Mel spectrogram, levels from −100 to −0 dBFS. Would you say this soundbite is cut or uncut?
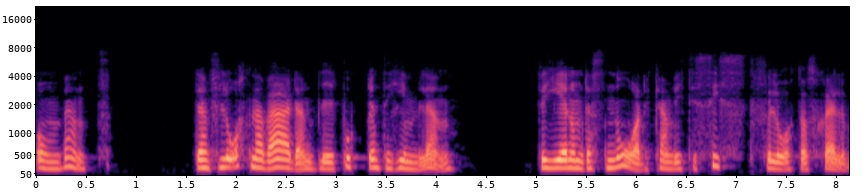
uncut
